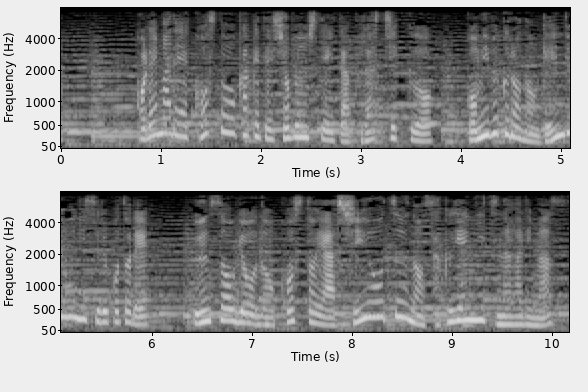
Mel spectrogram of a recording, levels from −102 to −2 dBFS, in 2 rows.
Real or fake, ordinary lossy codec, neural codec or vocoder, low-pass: real; none; none; 7.2 kHz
